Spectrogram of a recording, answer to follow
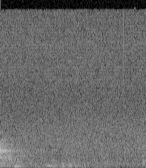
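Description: Steady background hiss from a low-quality recording, with a few faint, brief voice sounds in the first second.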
